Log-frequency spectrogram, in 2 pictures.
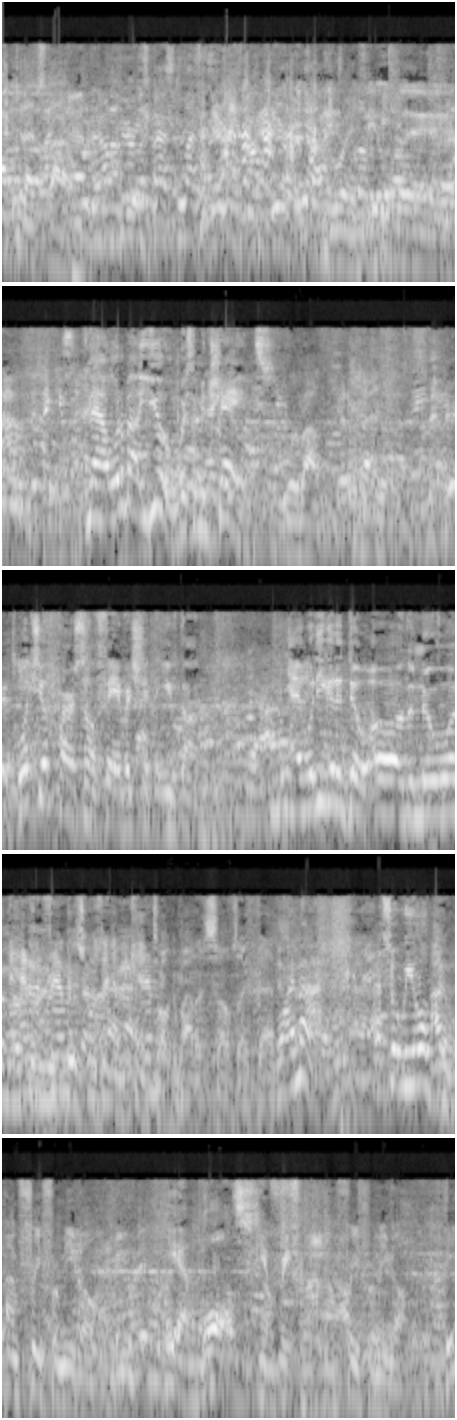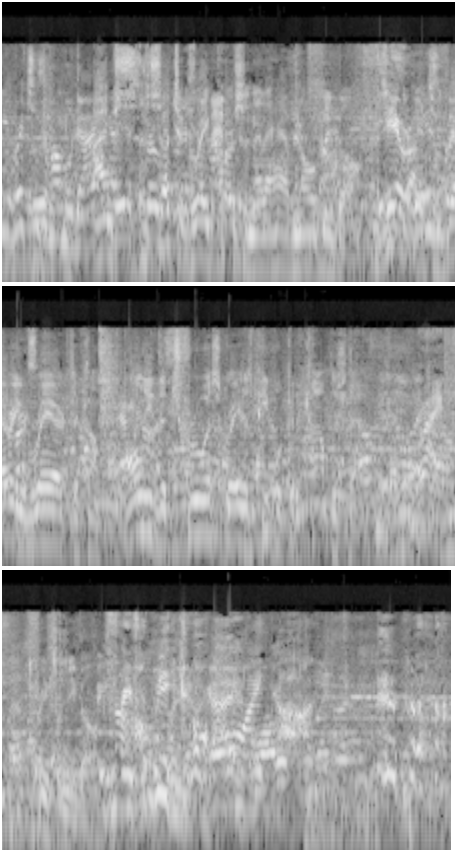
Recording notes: Live from Rosa's Pizzeria in Queens. Wind up at 2 different pizzerias in Queens recording.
